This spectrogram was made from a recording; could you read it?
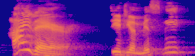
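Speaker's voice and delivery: breezy, bright, cheery tone with swooping pitch. Imagining how Jesus would greet someone: mock-cheery Jesus voice. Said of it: "I don't think it would be too cheery, like".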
